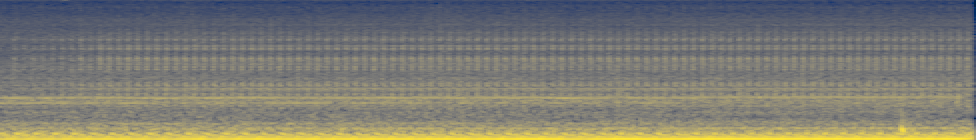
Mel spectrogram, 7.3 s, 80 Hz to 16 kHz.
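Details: 1998 Volvo S70 T5 at idle, first noticed as a ticking noise: deep, steady, even knocking about three to four beats a second, which turned out to be rod knock.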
